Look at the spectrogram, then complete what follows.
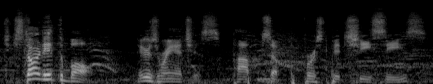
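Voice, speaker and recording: An American man doing live radio play-by-play of softball, conversational and clipped, lifting into emphatic calls. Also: medium pitch, sing-song, unhurried, noisy background. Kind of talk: live softball radio commentary with casual banter. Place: stadium radio booth.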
